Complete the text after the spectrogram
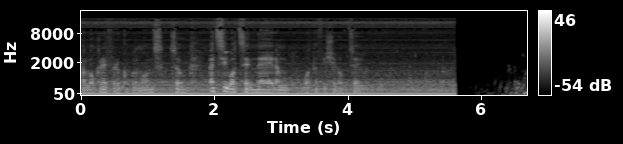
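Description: A middle-aged man talks calmly into a microphone, close by.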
